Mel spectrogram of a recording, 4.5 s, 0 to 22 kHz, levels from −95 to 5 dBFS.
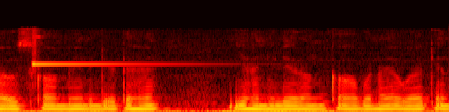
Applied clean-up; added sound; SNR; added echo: none; Glockenspiel; 15 dB; none.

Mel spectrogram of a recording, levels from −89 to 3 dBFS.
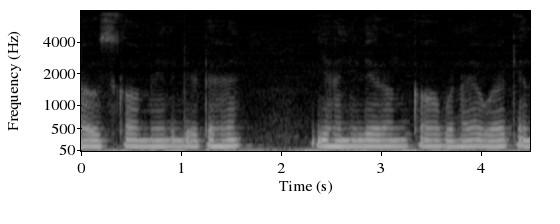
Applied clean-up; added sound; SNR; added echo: neural mask model Resemble Enhance denoiser.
